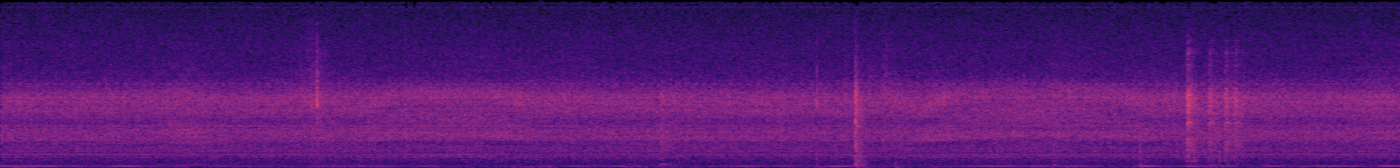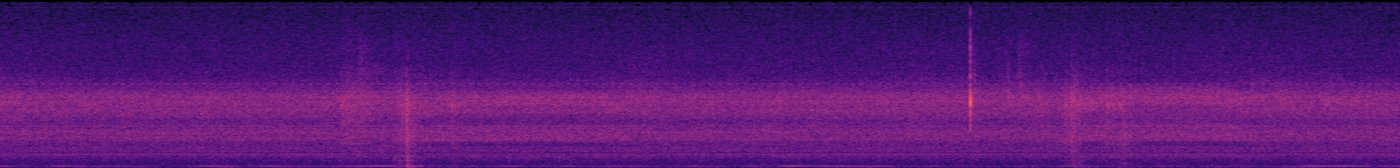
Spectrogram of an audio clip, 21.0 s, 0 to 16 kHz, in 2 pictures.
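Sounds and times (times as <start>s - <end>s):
room hiss and low hum: 0.0s - 21.0s.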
